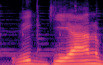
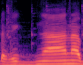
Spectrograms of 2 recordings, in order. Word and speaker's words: Vigyan: Last time I told, in Delhi, there is what is called as Vigyan Bhavan, not Vijnana Bhavan. It is difficult to pronounce for many people also.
